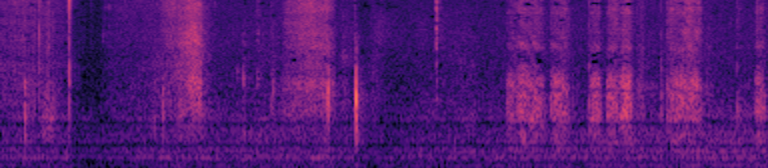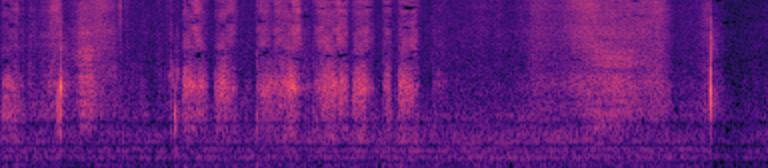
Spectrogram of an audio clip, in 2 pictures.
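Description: A yellow wooden pencil held in the fingers writes and scratches across the page of an open, thin, flat lined paper notebook resting on a wooden table. Quiet, bright, papery scratching comes in uneven bursts of strokes, with a few sharp little ticks as the pencil tip meets the page.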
